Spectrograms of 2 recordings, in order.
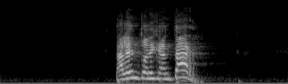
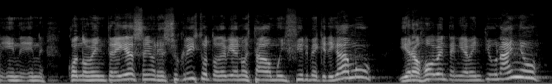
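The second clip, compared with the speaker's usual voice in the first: ordinary talk, nothing marked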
